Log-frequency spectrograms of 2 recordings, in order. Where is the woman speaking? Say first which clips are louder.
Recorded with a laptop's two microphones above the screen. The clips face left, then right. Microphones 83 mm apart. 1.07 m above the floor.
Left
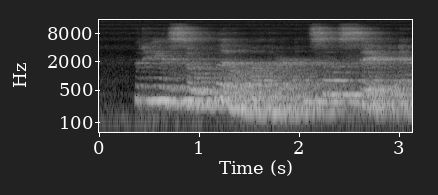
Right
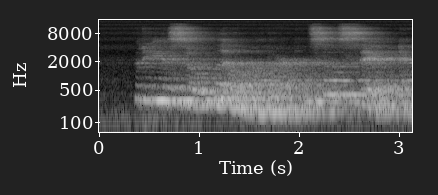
Right 2 dB; 25° left (ahead or behind), 1.3 m.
